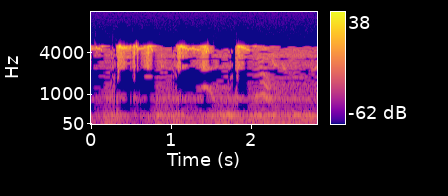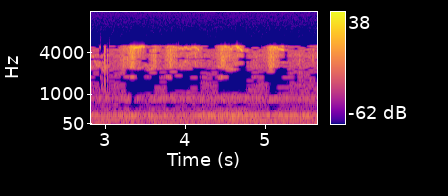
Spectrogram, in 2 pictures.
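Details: Day-12 eastern bluebird nestlings in June 2021, heard as short rasping bursts, some grouped in twos and threes, then a quieter stretch before more bursts, all over a constant low background hum.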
